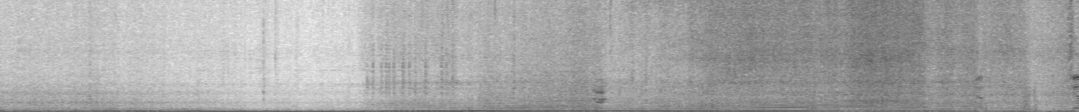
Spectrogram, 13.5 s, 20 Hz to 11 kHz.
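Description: A 1973 Dodge Challenger engine drones loudly from inside the car while driving, with audible rev changes as it shifts up through the gears, wind buffeting the microphone throughout.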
